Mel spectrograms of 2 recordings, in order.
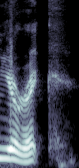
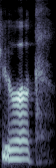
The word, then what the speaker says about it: Urich: Ben Urich, or Urich. I think it's Urich. Urich, like Urukai.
